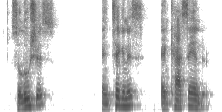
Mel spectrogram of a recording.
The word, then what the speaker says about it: Antigonus: Seleucus, Antigonus, and Cassander, right? Huh? Right? You said you spell it out? He said slow it down. Slow it down now. Thank you. So Ptolemy, Seleucus, that is Seleucus, Antigonus, that is Antigonus, and Cassander, that is excuse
